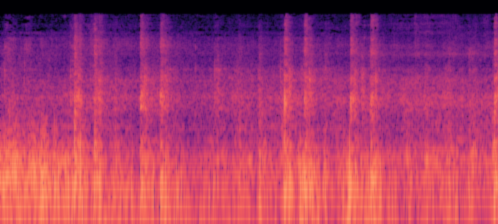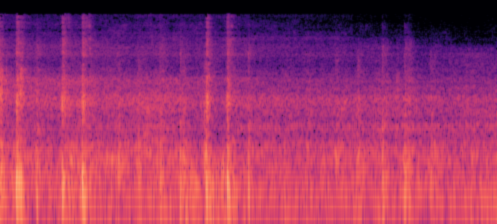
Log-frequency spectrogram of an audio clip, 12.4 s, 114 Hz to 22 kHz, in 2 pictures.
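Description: Northern Class 331 electric multiple unit running in slowly, its wheels clicking over rail joints and points in pairs over a steady rumble. The clicks grow quieter and sparser as the train draws away along the platform.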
